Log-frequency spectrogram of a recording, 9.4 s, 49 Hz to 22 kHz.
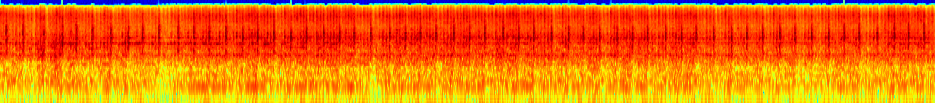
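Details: Mercedes OM617 diesel swapped into a Toyota, warm after 2-3 minutes, idles with a sharp regular knock over the clatter, about two a second, roughly at engine speed; valve adjustment and cracking injectors didn't change it; owner suspects piston/connecting rod, unconfirmed.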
